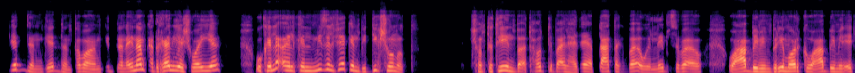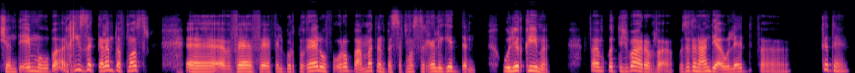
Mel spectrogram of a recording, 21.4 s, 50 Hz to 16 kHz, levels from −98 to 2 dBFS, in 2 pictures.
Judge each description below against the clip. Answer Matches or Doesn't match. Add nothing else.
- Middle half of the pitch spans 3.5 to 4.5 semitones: Matches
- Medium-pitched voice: Matches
